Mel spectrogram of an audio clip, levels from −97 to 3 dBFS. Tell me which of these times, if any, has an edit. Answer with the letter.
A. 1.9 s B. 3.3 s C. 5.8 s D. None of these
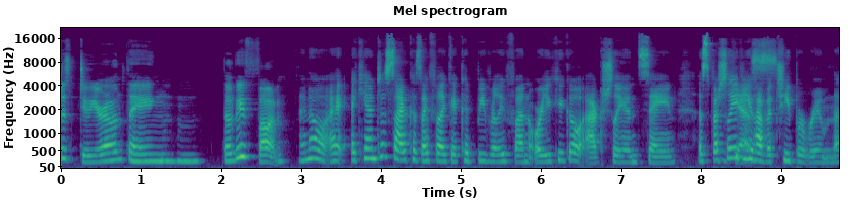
D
